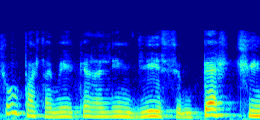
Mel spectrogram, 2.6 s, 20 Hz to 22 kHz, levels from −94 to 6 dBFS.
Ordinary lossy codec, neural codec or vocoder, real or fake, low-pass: none; codec, 16 kHz, 8 kbps, FreqCodec, smaller model; fake; none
